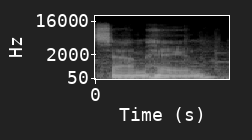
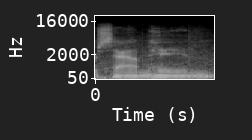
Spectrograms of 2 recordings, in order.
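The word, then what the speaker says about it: Samhain: wrong and so for Sam Hayne you don't pronounce the M as an M because it's it's not English end of story but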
